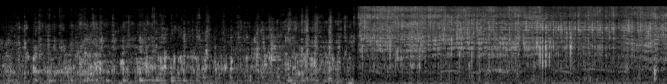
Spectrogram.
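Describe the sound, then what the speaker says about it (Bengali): Water pours and gushes onto pumpkin plants in a garden bed, a steady rushing flow that grows fuller and louder halfway through, heard close with no clear talking. "তো একটুখানি ঝিরঝিরে জল দিতে হবে"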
